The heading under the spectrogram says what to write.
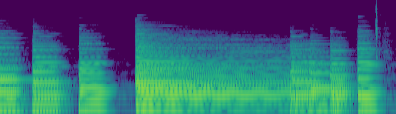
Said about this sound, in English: if I were to raise that C to a C sharp, it would sound like this.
